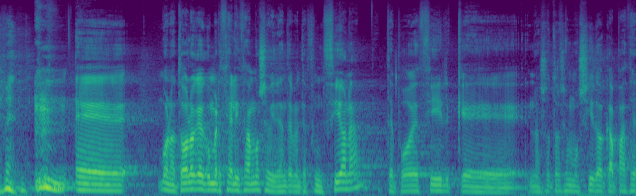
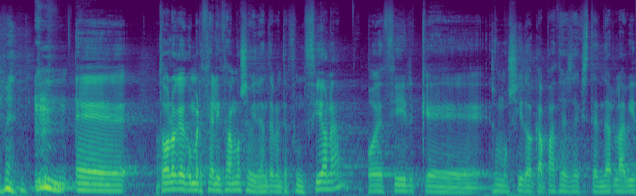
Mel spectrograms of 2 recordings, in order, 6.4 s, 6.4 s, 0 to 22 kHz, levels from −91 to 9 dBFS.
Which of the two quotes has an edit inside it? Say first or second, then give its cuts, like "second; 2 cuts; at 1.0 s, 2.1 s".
second; 3 cuts; at 1.6 s, 3.7 s, 4.9 s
